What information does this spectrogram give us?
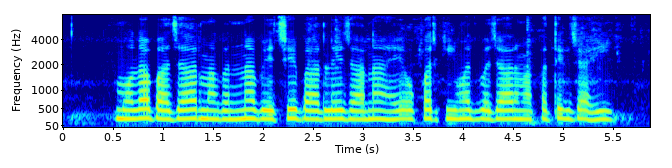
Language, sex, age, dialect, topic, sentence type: Chhattisgarhi, female, 18-24, Northern/Bhandar, agriculture, question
